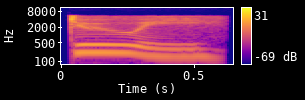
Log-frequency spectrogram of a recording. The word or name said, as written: dewy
